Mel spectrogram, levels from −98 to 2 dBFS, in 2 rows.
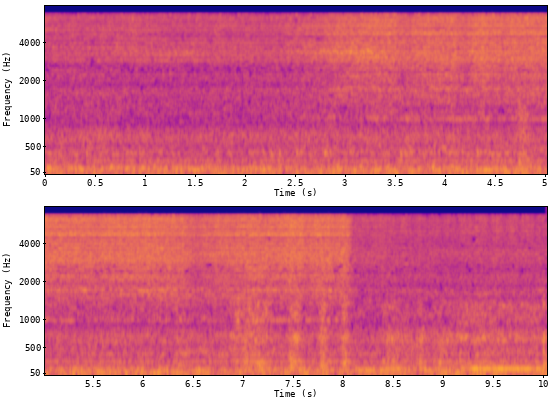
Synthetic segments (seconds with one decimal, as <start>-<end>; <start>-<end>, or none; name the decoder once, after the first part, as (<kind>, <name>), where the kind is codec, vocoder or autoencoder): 0.0-4.6 (vocoder, WaveNeXt)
